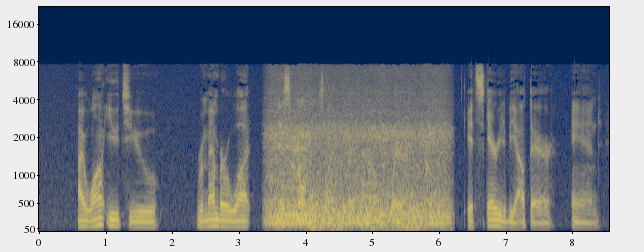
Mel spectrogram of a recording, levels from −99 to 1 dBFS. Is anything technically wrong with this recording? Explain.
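No, this speech has no technical fault: it carries the normal marks of a call's microphone processing, with the lowest bass rolled off by the high-pass filter and nothing present above 8 kHz.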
